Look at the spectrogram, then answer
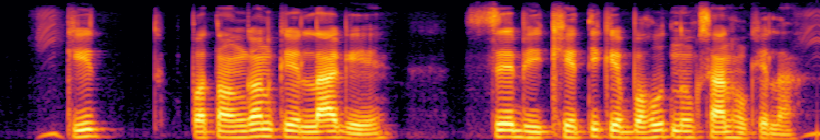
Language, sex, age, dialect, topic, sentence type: Bhojpuri, male, 18-24, Southern / Standard, agriculture, statement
